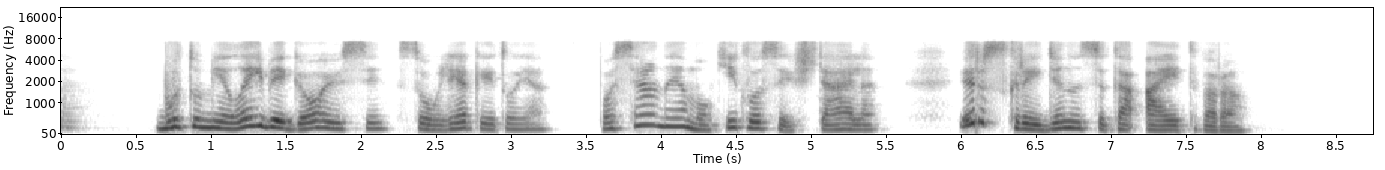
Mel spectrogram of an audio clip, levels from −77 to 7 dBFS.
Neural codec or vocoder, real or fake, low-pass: codec, 16 kHz, about 1 kbps, DyCAST, with the encoder's durations; fake; 7.2 kHz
